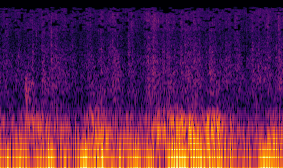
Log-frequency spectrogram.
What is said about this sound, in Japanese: めちゃくちゃもうすごいね、雷暴れ回ってますね。雷ってすごいよねなんか自然の迫力を感じますよね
